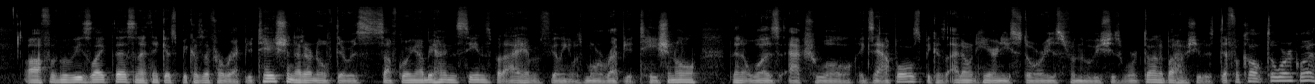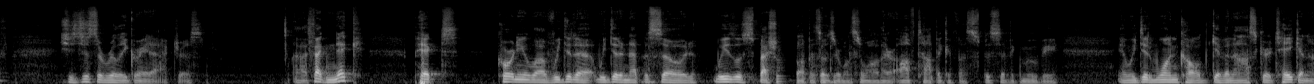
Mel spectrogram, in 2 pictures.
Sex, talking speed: male, 240 wpm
